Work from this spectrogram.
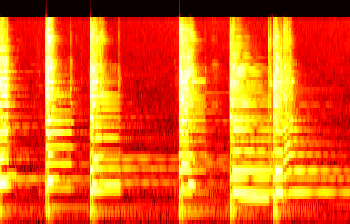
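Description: Requinto guitar picking notes from a song with hammer-ons, six separate plucked attacks in short bursts with gaps between, each ringing and decaying, close and solo.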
